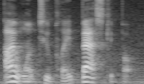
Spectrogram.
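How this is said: The word basketball carries clear stress. The speaker calls it right. "There's an obvious stress on basketball"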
